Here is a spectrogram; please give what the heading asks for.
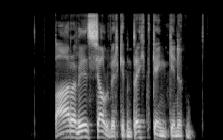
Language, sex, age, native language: Icelandic, male, 30-39, Icelandic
